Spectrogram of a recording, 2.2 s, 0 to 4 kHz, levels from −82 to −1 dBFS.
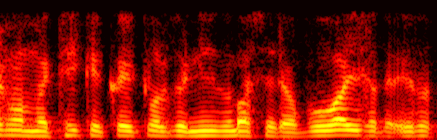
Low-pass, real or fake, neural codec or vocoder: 3.6 kHz; fake; codec, 16 kHz in and 24 kHz out, 0.8 kbps, FocalCodec, streaming, 65536 codes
